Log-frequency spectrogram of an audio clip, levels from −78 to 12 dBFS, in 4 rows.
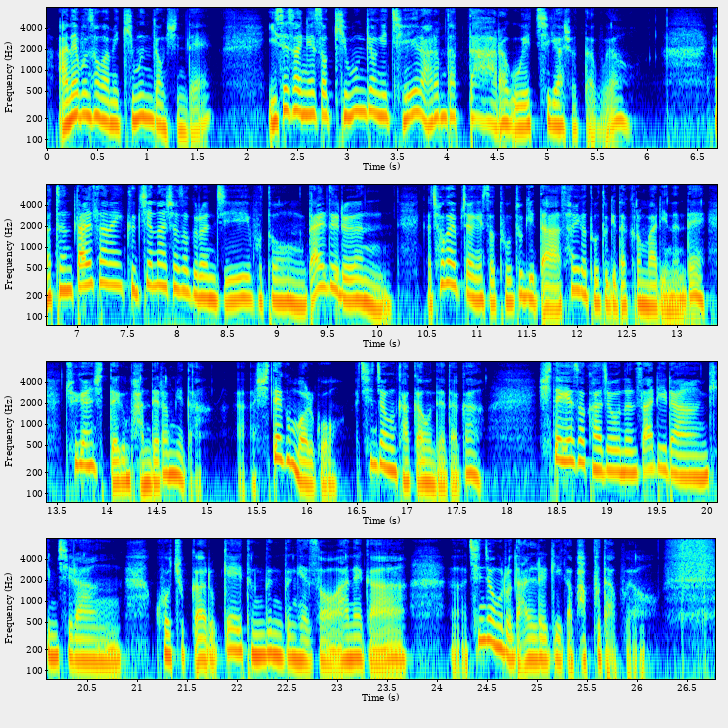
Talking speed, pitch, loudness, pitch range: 325 characters per minute, 180 Hz, -17 LUFS, 150-225 Hz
